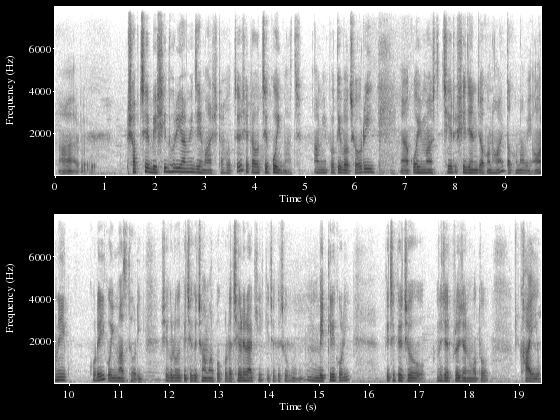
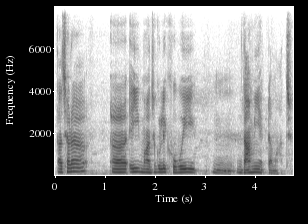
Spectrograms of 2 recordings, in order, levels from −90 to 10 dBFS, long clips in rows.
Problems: none marked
